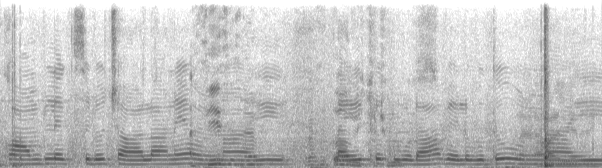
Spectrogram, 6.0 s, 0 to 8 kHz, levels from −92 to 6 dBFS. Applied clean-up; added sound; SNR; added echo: none; Telephone; 5 dB; none.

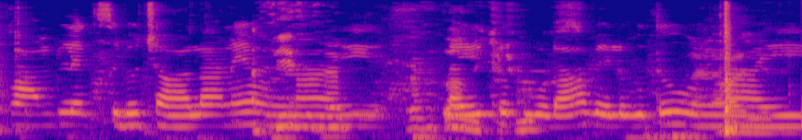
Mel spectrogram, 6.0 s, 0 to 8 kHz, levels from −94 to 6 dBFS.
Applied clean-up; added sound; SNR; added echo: classical method log-MMSE.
